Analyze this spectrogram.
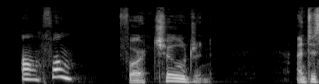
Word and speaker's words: enfants: And the plural of this, the word for children, sounds exactly the same, although it's got a silent S on the end. So you would say enfant. Enfant.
